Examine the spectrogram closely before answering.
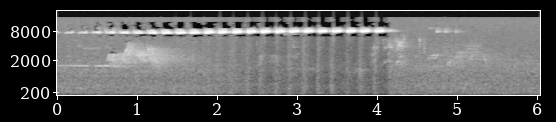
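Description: Asian stubtail singing: a run of very high-pitched, thin notes, about six a second, growing steadily louder over some four seconds and then cutting off abruptly. Fainter, lower calls of other birds come in briefly.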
